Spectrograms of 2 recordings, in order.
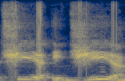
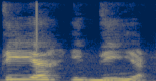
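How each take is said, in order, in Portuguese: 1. O t e o d chiam, como o ch e o j. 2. O t e o d são simples, com a ponta da língua no dente. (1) "esse pessoal que chama, diz que fala um chiado" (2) "É como a gente fala aqui em Maceió"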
